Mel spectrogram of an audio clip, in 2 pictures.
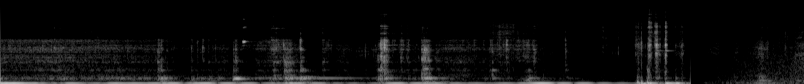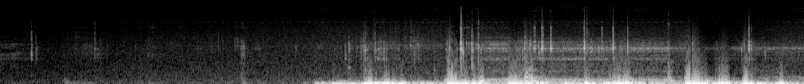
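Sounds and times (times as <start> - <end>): motorcycle engine rumble: 8.5 - 16.0
knocks and rattles: 11.2 - 16.0.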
